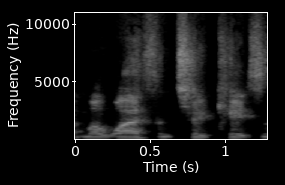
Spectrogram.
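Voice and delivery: usual speaking voice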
